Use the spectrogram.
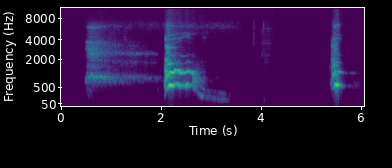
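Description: Pet dog barking indoors in three separate bursts: a drawn-out whiny bark, a louder yelping bark that trails off, then a short sharp yip after a pause, all close and alone.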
